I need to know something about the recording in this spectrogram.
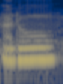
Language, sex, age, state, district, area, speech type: Assamese, female, 18-30, Assam, Darrang, rural, spontaneous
